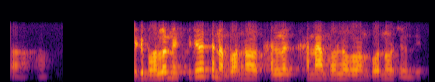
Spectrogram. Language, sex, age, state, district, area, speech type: Odia, male, 45-60, Odisha, Dhenkanal, rural, conversation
